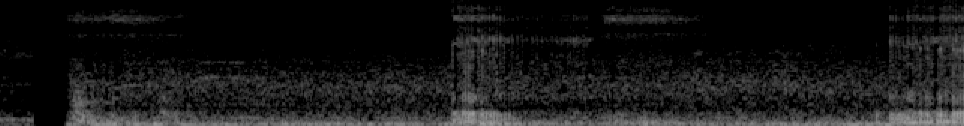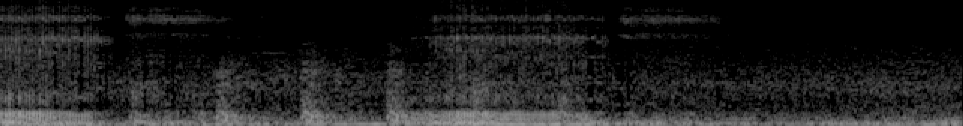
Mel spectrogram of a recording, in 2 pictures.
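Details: Sleeping bulldog snoring, with several irregular low, rasping snorts and snores of uneven length over steady room noise, the loudest rumbling near the middle.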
